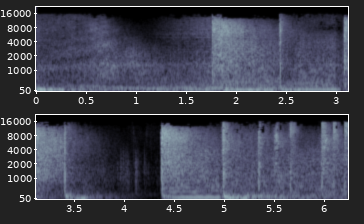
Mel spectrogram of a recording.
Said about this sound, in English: this pre-production truck you see behind me. Let's go see what it'll do. Gonna do the same run.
